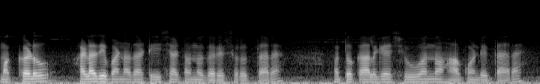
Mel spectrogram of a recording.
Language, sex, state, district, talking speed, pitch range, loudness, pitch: Kannada, male, Karnataka, Bangalore, 110 wpm, 100-120 Hz, -20 LUFS, 115 Hz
